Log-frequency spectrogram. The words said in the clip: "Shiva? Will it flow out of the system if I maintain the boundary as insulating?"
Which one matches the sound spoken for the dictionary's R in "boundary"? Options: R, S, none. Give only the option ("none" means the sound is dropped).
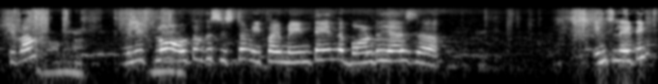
R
